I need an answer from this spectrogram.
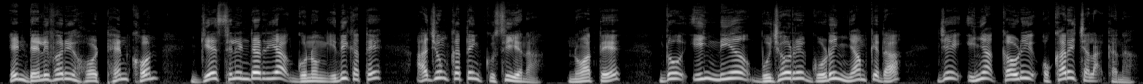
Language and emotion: Santali, happy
